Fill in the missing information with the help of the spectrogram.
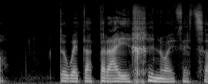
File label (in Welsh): "braich", Welsh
